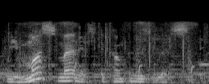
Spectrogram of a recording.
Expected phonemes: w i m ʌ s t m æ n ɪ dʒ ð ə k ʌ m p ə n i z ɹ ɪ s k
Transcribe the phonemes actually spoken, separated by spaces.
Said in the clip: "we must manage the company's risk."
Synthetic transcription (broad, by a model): w i m ʌ s t m æ n ɪ dʒ ð ə k ʌ m p ə n i z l ɪ s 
